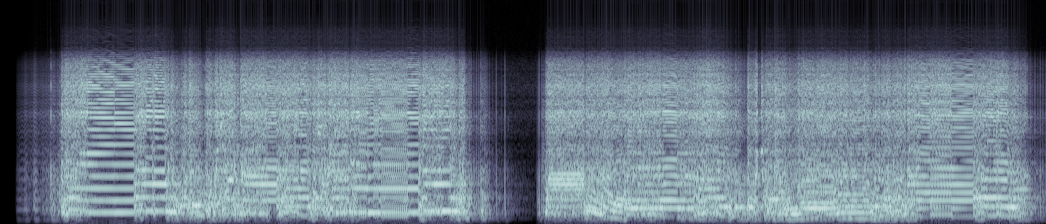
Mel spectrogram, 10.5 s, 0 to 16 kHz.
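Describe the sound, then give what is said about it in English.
A Jaguar electric guitar played through a Reuss RSHO2 pedal (version 2) gives a loud, distorted, bright tone. Two sustained passages are split by a short silent break, with no voices. “That high-end Jag sound, that piercing Jag sound, through that, through a twin reverb, at volume is probably head splitting, potentially fatal.”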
